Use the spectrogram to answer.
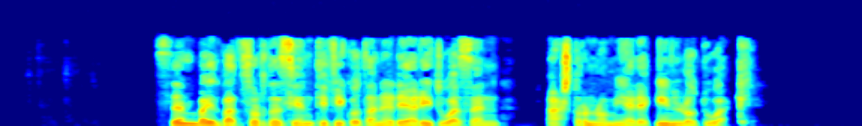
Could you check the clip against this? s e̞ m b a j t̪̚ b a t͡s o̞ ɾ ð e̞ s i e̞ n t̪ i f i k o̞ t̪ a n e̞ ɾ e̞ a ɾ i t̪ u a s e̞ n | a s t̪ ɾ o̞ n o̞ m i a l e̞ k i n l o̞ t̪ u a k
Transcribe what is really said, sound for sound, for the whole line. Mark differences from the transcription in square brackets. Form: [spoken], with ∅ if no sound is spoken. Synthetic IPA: s e̞ m b a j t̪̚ b a t͡s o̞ ɾ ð e̞ s i e̞ n t̪ i f i k o̞ t̪ a n e̞ ɾ e̞ a ɾ i t̪ u a s e̞ n | a s t̪ ɾ o̞ n o̞ m i a [ɾ] e̞ k i n l o̞ t̪ u a k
